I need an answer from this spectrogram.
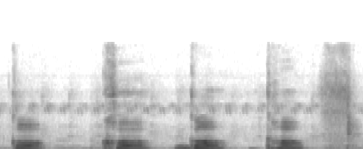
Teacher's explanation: तो कंठ। क वर्ग का उच्चारण जो होता है वो कंठ होता है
